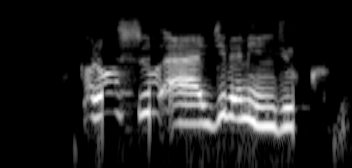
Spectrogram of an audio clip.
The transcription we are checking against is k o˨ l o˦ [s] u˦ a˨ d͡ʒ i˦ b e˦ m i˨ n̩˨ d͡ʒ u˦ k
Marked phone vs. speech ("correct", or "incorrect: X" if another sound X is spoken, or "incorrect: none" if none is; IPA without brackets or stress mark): correct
